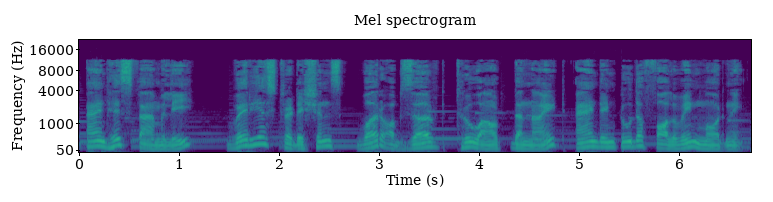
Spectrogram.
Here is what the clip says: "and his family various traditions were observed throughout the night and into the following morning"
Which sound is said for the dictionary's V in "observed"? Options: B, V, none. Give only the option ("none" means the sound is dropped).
V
